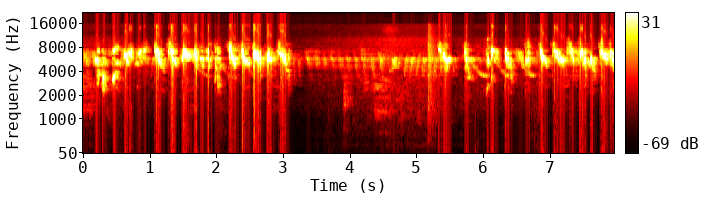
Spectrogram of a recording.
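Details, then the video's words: Pleci kapur white-eye song: bursts of very high, rapid chirping twitters in quick succession, a near-silent gap with a thin sustained tone, then the fast twittering resumes. "suara burung pleci kapur"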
